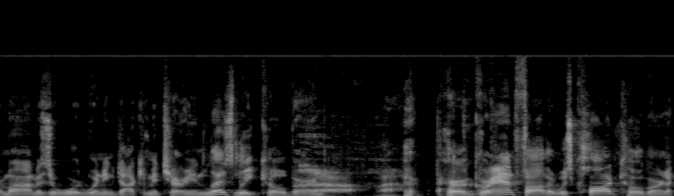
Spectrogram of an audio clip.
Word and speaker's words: Cockburn: Her birth name was Olivia Coburn, that's spelled Cockburn.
